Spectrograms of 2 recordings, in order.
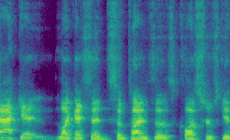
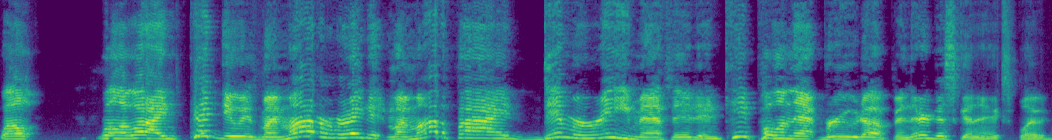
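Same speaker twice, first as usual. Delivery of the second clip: very high, unhurried, drawn-out voice; 10 semitones higher than usual. Talking about pulling brood up in a hive: Charlie impersonation. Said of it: "my best Charlie impersonation".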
